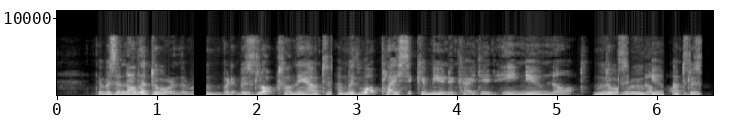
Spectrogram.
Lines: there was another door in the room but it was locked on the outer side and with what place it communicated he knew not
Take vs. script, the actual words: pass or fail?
fail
